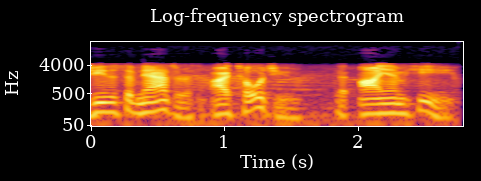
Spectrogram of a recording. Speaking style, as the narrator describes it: Jesus answered

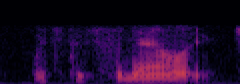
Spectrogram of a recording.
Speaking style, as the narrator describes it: Jared whispered to his wife

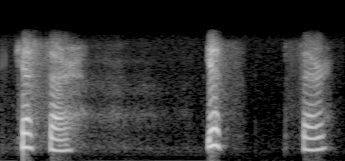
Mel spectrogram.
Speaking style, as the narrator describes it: said nervously

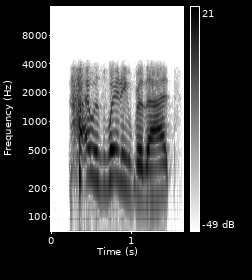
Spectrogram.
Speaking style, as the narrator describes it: Noel laughed

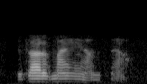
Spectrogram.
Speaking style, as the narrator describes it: He said to himself quietly

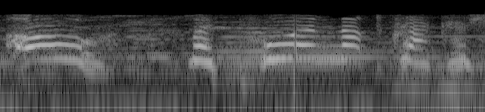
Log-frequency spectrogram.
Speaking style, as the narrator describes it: she sobbed

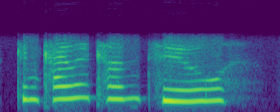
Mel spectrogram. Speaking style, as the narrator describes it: Melissa asked sweetly

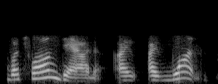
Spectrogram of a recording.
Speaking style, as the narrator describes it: I said, my voice trembling

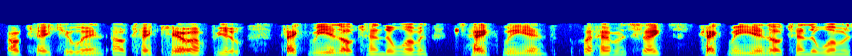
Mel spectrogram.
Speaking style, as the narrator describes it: sighed the snake

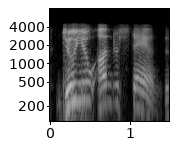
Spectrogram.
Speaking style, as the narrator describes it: the female officer sternly asked

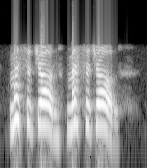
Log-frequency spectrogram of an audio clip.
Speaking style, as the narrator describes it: The youngest boy, about 7 years of age, too young to know what these things meant, cried

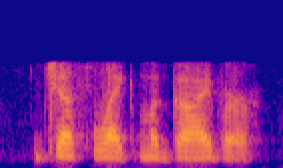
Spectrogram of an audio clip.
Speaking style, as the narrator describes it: said bitterly

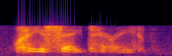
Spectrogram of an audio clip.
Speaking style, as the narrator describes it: He gasped

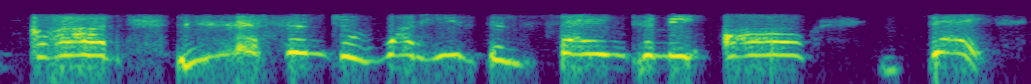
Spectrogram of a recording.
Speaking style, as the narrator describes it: I yelled to my Father

